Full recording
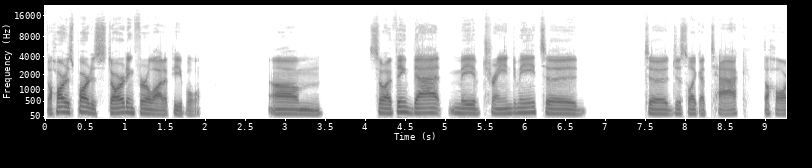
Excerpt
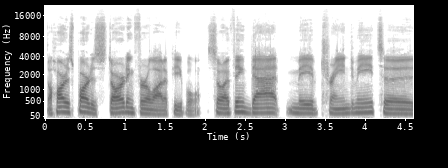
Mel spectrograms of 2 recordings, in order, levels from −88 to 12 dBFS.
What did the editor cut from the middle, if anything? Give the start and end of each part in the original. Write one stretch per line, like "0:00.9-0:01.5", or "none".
0:01.9-0:03.9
